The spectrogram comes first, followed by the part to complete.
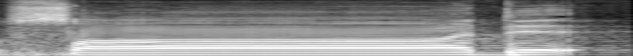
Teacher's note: Dan yang keempat, sad adalah huruf mad lazim harfi mukhaffaf. Dibaca 6 harakat tanpa idgham dan diakhiri dengan qalqalah kubra kerana sifat huruf dal yang sukun.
